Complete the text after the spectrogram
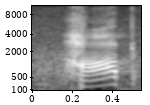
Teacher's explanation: Use the short ah sound like stop and hot.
